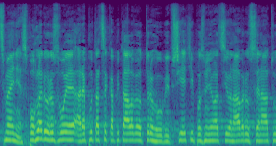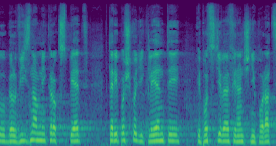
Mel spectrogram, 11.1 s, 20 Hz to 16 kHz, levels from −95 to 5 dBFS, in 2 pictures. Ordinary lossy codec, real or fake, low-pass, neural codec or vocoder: AAC, 48 kbps; real; 14.4 kHz; none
